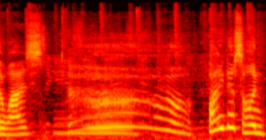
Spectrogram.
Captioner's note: gasps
